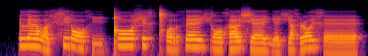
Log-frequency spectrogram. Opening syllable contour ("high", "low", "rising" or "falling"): high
